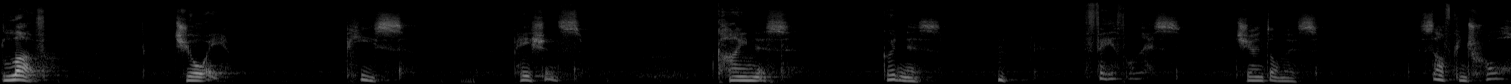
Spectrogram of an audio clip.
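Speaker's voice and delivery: very slow, hushed, breathy, drawn-out whisper. Speaker reading words from Galatians to listeners, said really slowly. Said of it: "I'm going to say these words really slowly".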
